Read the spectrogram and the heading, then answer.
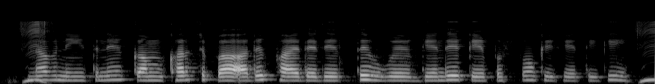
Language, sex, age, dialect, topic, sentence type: Hindi, female, 41-45, Marwari Dhudhari, agriculture, statement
